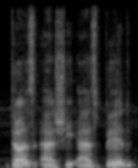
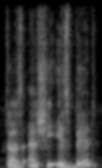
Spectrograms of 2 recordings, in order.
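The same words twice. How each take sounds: First: "as she as bid" said with "as" in place of "is"; "as she as bid", with a plain "as"; misread line. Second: "As She Is bid" with a clear "is"; "Is" said carefully in "As She Is bid"; corrected reading. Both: Shown as a demonstration. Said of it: "That is incorrect".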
